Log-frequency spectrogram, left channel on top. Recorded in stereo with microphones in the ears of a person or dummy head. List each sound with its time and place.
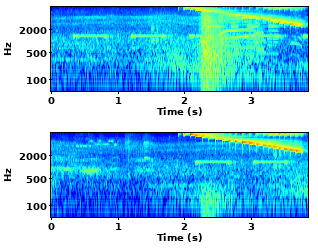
1.9 s a chime: 20° right (ahead or behind), 1.6 m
